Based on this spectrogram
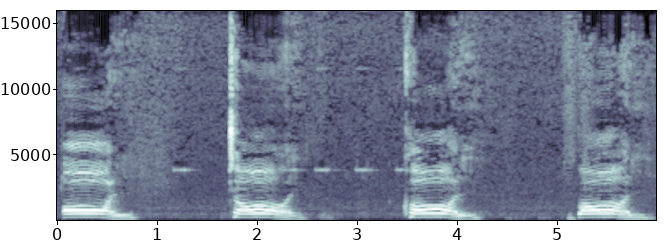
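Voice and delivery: slow separate words with drawn-out aw vowel; long o demonstration. Shown as a demonstration. Teacher shows the longer sound, All to ball with lengthened vowels. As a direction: stretch the o in All, tall, call, ball. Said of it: "ये थोड़ा लंबा खींचते हैं".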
